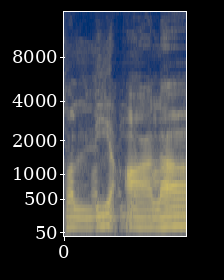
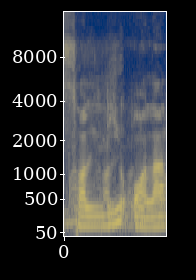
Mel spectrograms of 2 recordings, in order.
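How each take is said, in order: First: The last word begins with an 'a' sound. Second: The last word begins with an 'o' sound. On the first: The blessing is upon the Prophet. The speaker calls it right. "সল্লি আলা, আলা।" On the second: The meaning of the blessing changes. The speaker calls it wrong. "সল্লি অলা নয়"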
